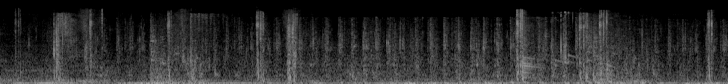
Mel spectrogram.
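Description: Rapid gunshots in Fortnite Battle Royale, a dense burst of sharp cracks and clicks scattered irregularly over several seconds, fairly close and loud.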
